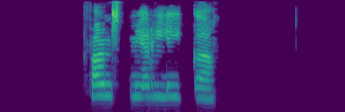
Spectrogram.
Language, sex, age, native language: Icelandic, male, 9, Icelandic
